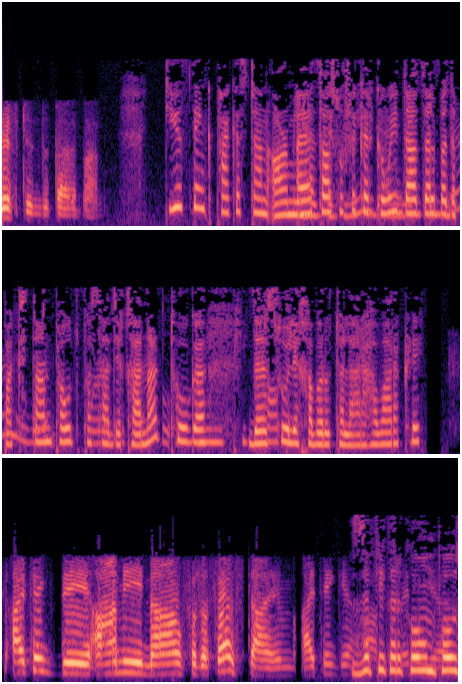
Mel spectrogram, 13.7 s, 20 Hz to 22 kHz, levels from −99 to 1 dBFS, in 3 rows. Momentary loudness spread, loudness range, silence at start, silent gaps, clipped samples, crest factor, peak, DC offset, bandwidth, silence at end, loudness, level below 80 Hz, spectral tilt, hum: 12 LU; 5 LU; 0 s; 8.84-8.94 s; under 0.1%; 16 dB; -6 dBFS; under 0.1%; 8 kHz; 0 s; -22 LUFS; -62 dBFS; -4 dB/octave; none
